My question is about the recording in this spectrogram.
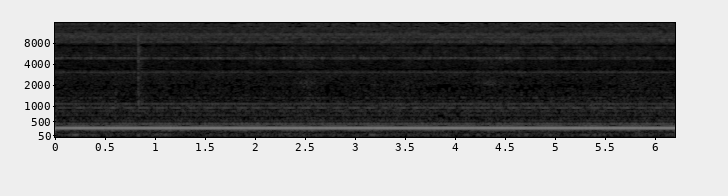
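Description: Steady electrical hum, one pitch held without change, from the charger (a bench power supply) while it pushes charge current into the LiFePO4 battery during a low-temperature cutoff test.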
